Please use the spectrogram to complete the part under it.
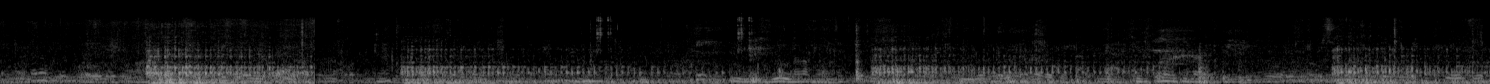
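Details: A tiger held in a cage after capture in Wayanad roars and snarls in repeated deep, harsh bursts over about fifteen seconds, with nearby people talking between and over the calls.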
